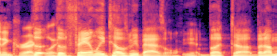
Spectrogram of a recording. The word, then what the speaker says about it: Basil: is uh you know basil is an English pronunciation Basil's more of an American pronunciation yeah it's also uh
